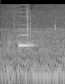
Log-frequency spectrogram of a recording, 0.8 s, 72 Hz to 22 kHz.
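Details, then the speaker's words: Class IV therapy laser on the lower back, demonstrated for a presumed L4–L5/L5–S1 herniated disc with the patient comfortable: one short steady beep while emitting, a normal operating signal. "some laser is on again I want to do this circular motion just nice and slow throughout the area"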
